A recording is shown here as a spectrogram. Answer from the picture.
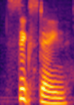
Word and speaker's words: sixteen: say 16 or 60 usually the first syllable in a number is stressed sixteen sixty notice that it's the final n in teen that you have to be careful with teen t but of course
